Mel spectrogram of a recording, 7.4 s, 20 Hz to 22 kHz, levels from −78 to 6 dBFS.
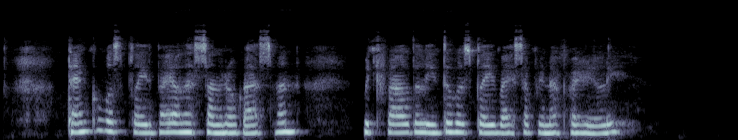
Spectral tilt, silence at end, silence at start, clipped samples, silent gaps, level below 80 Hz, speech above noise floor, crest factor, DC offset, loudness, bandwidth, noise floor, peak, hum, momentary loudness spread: -4 dB/octave; 1.15 s; 0.2 s; under 0.1%; none; -62 dBFS; 66 dB; 14 dB; under 0.1%; -17 LUFS; 9.2 kHz; -82 dBFS; -4 dBFS; none; 9 LU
